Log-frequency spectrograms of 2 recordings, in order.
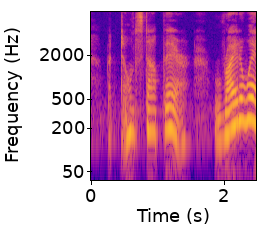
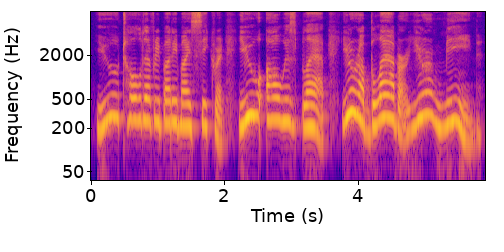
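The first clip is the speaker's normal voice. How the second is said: higher and louder, accusing and hurt; angry friend; 6 semitones higher, 6 dB louder than usual. Acted. Friend yelling at the one who spilled the secret, angry. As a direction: fling the blame at a friend who blabbed. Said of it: "this time with an angry friend".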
